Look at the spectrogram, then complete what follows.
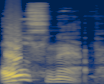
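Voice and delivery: loud "Oh, snap" with a falling "oh"; slangy exclamation. Shown as a demonstration. Podcaster demoing old slang, loud exclamation. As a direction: blurt out "Oh, snap" like a kid in the nineties.

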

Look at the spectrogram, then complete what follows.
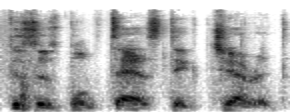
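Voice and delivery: slow, low fake Russian accent; low, deliberate Russian impersonation; mock Russian accent. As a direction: drag it out like a cartoon Russian. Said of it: "They talk like that".

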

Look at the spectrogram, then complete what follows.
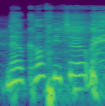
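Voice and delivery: high, mocking English host; [name] denies Toby coffee in a high English accent. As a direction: tease him in a high English voice. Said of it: "that English one".

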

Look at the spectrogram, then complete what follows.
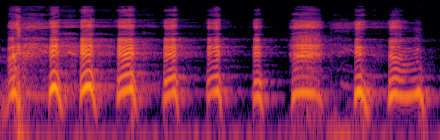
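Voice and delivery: long high giggle; amused high laughter. Real, not acted. Laughs at own eating.

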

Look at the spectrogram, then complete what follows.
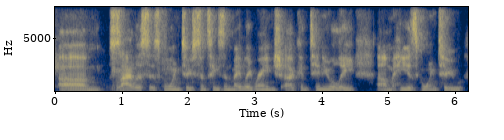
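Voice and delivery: normal talking voice

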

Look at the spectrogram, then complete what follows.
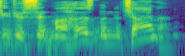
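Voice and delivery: usual speaking voice

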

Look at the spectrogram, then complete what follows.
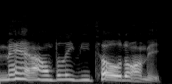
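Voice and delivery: hurt and betrayed by a friend; indignant complaint to the snitch; mad at friend. Retold or imitated. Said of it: "I was so mad at him".

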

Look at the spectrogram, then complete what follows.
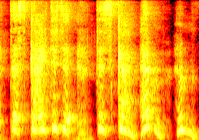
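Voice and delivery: high excited pointing yells; mock accusing. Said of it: "doing fingers above his head going".

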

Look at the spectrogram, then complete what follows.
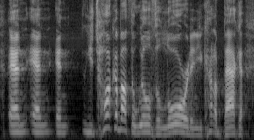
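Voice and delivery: normal talking voice

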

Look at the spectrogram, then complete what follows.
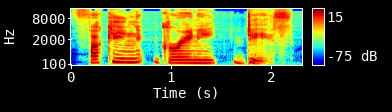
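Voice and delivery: ordinary delivery, nothing marked

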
